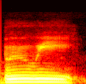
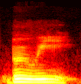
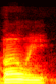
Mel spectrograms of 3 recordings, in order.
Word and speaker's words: Bowie: real jim booby knife the and it's called buoy like boo b-o-o e that's how you pronounce it b-i-w-i-e likes that no yeah but the way you pronounce it is b-o-o b-o hyphen e buoy not not bowie david bowie because that's how you're technically supposed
